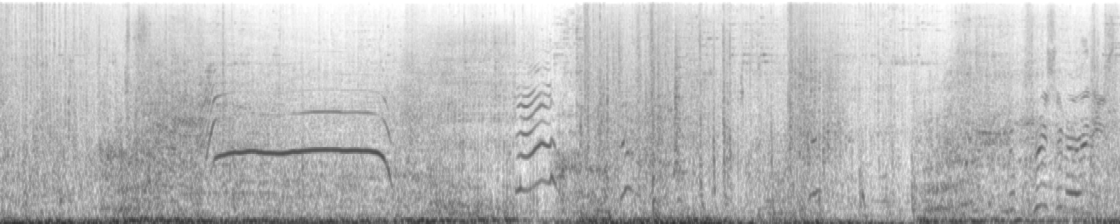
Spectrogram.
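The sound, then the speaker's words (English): Heavy crashing booms of giant reinforced concrete chunks torn from a floor and swung like wrecking balls, a loud, dense and continuous barrage of impacts with brief high tonal sounds mixed in. “He's turned his restraints into weapons! He's swinging giant chunks of reinforced concrete like wrecking balls!”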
